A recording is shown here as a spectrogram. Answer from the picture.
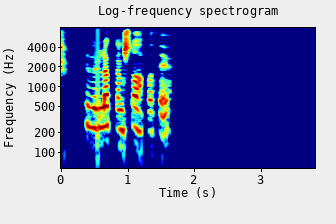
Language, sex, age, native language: Icelandic, female, 9, Icelandic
